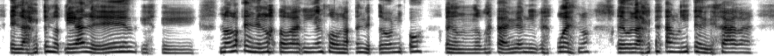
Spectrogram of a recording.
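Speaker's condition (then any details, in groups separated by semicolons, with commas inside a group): Moebius syndrome, congenital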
